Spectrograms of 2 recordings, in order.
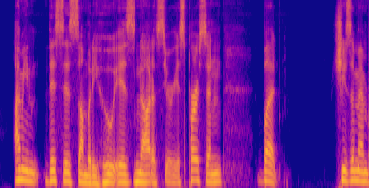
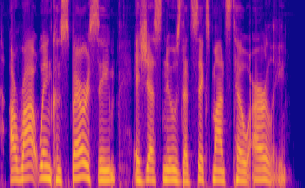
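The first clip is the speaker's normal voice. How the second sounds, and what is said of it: Imitates another person's voice. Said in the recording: “terrible Marjorie Taylor Greene impression”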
